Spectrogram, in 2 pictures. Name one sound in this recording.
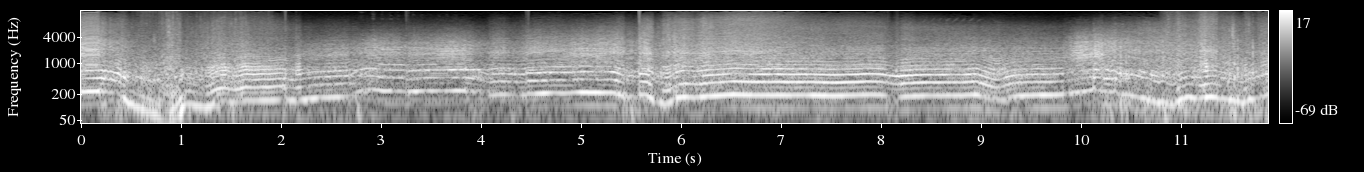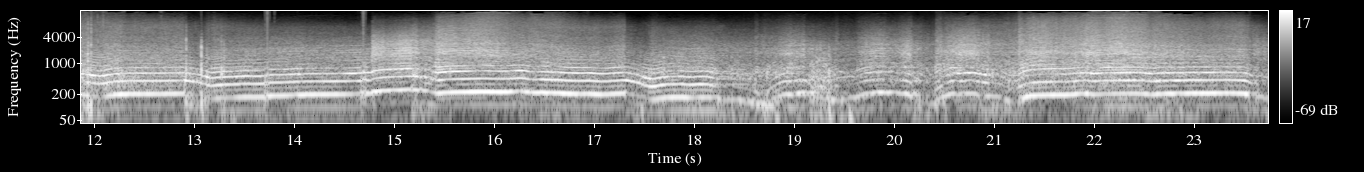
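Tyres crunch and spray gravel on a dirt road.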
